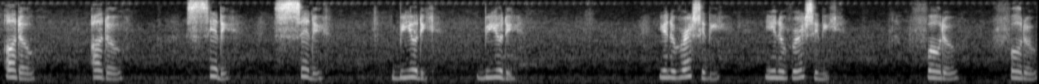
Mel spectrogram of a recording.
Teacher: in this case T is not pronounced as T but rather quick d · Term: flap T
